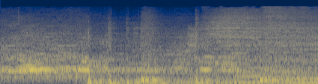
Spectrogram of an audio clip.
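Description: A punk rock band playing live in a club with a voice over the music. The full band, drums and low end, comes in about half a second in.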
